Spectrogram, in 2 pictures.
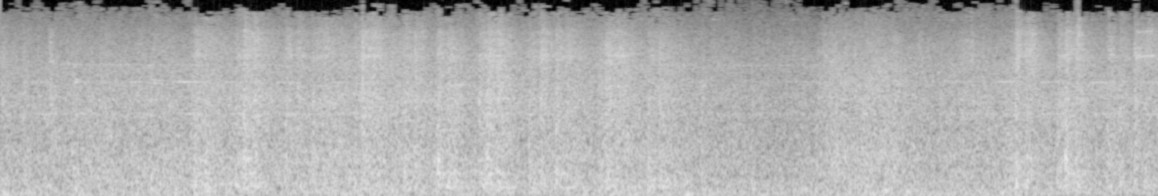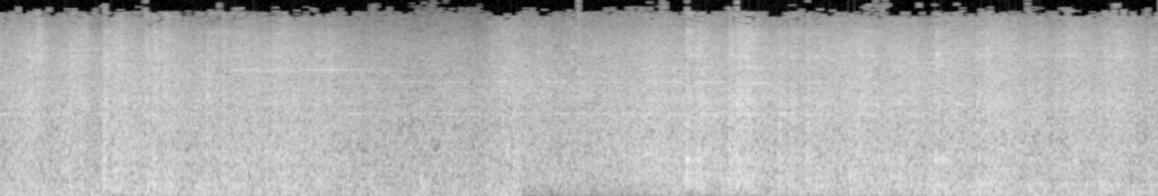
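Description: Enclosed autorack freight cars rolling past at close range, a continuous heavy rolling noise with steel wheels clicking over rail joints.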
